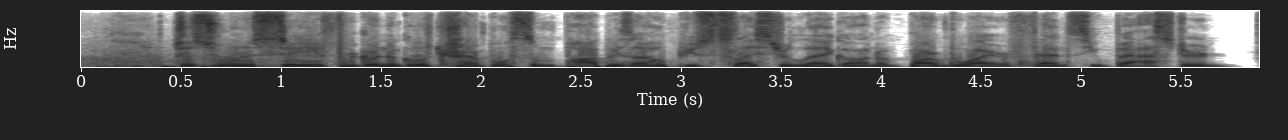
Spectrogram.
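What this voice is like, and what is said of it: Menacing madman character voice. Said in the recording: “Good impersonation of a madman ... It sounded like you're like right in front of some guy's punk, you know, holding his collar, picking him up.”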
